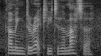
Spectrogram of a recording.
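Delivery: usual speaking voice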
